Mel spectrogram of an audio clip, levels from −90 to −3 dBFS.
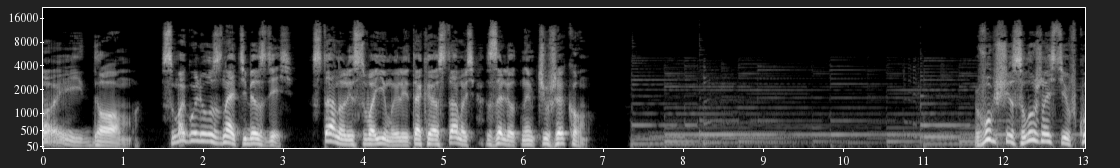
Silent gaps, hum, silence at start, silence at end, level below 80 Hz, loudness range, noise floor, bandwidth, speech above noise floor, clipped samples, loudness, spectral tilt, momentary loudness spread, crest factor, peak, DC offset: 7.06-7.26 s; none; 0 s; 0 s; -58 dBFS; 9 LU; -51 dBFS; 15 kHz; 32 dB; under 0.1%; -19 LUFS; -5 dB/octave; 13 LU; 18 dB; -4 dBFS; under 0.1%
